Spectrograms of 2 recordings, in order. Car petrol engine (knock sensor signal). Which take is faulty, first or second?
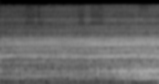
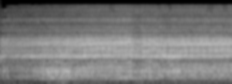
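second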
